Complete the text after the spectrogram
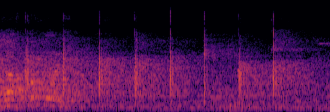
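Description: A ping-pong ball bounces steadily several times in a large echoing hall.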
